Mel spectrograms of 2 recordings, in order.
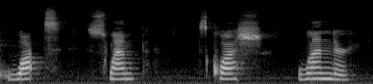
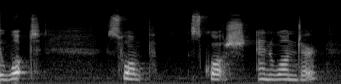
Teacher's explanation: when the vowel is preceded by a w sound, it's rounded. Okay, the w is a bilabial consonant. · It's pronounced with both lips coming together. And this round feature of the W sound influences the pronunciation of the A vowel, which is rounded into O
